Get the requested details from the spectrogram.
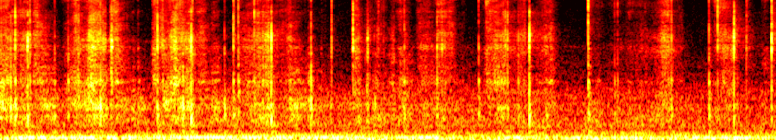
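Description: Long acrylic nails rapidly tap and scratch the top of a green plastic screw cap on a full plastic lemonade jug held sideways. The sound is a quick, irregular stream of bright plastic clicks and scratchy rasps over a steady low hum.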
